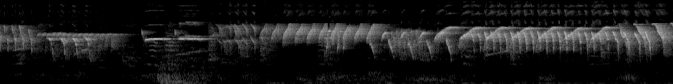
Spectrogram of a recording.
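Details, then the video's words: Caged Harz canary sings among red and variegated birds: dense rapid trills, a brief break after one second, then rhythmic repeated phrases of quick pulsed notes that grow louder toward the end. "Harz canary sings with red and variegated"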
